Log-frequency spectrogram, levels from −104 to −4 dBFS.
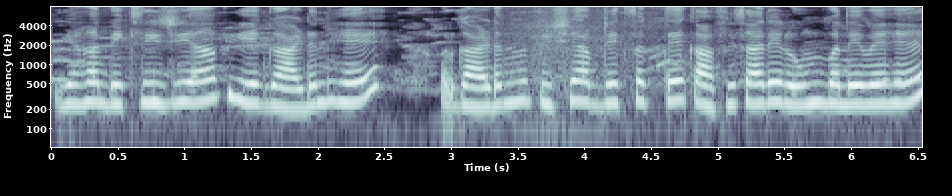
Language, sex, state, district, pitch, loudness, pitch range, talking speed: Hindi, female, Rajasthan, Jaipur, 255 Hz, -17 LUFS, 245-265 Hz, 190 wpm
